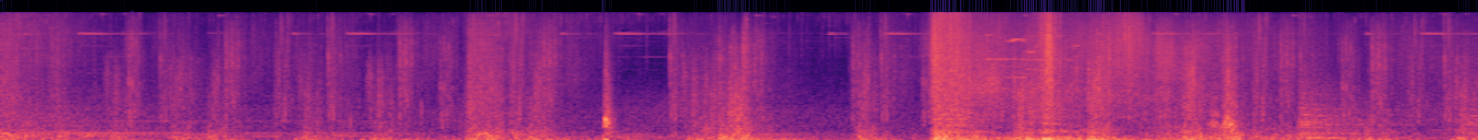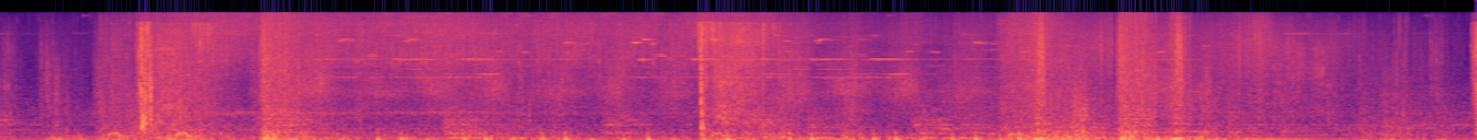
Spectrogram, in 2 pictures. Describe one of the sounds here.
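A magic spell crackles and hums steadily.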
